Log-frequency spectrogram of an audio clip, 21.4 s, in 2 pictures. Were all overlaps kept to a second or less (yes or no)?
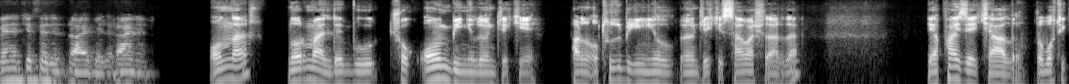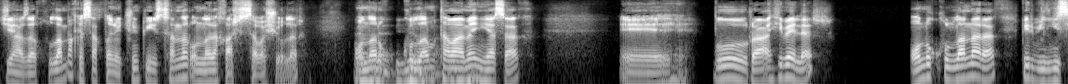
no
